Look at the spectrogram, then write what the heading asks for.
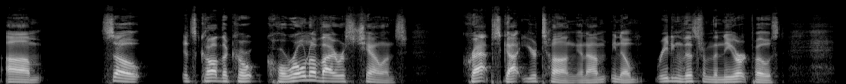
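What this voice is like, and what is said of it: Nasal, congested voice. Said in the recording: “I sound kind of nasally. ... my sinuses have been really flared up”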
